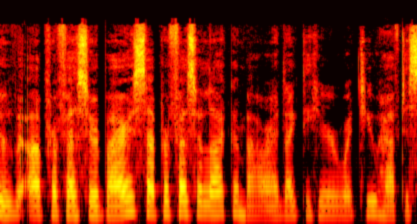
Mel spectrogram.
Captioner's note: speaking French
